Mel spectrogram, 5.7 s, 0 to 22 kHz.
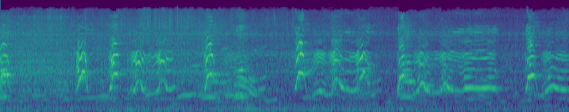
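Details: Female Whippets at a 2019 race, second heat; rapid bursts of shrill yips and bent, wavering whines come in clusters, over a low murmur of people talking.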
